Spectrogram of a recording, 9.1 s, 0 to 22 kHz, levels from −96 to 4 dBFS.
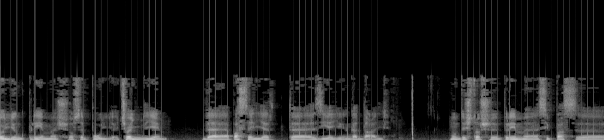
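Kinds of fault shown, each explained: AAC compression: The speech is dull and smeared, with nothing above about 10.1 kHz and a plainly audible fizzy, warbling texture on sibilants. This points to likely low-bitrate AAC-LC coding around 32 kbps. The swirl sets it apart from a simple low-pass filter.
Periodic USB or driver dropouts: Roughly every 0.09 s from 0.07 s to 9.00 s, around 10 ms of speech is skipped rather than silenced, giving about a hundred evenly spaced ticks. Their strict regular spacing distinguishes them from random network packet loss.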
